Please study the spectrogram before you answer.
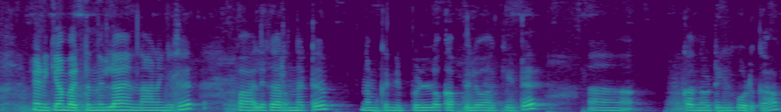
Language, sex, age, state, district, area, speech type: Malayalam, female, 18-30, Kerala, Wayanad, rural, spontaneous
